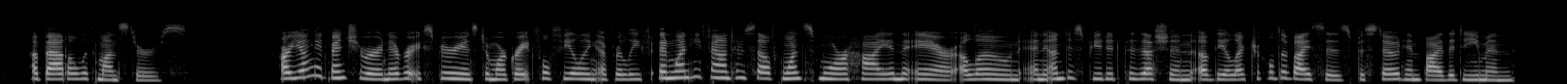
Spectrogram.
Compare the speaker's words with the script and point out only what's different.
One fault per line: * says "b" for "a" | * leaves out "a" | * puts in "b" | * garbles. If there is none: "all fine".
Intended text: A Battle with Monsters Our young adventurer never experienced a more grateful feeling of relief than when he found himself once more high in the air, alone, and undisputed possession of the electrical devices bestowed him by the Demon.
all fine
